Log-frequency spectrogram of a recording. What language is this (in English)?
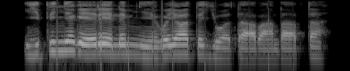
Kalenjin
